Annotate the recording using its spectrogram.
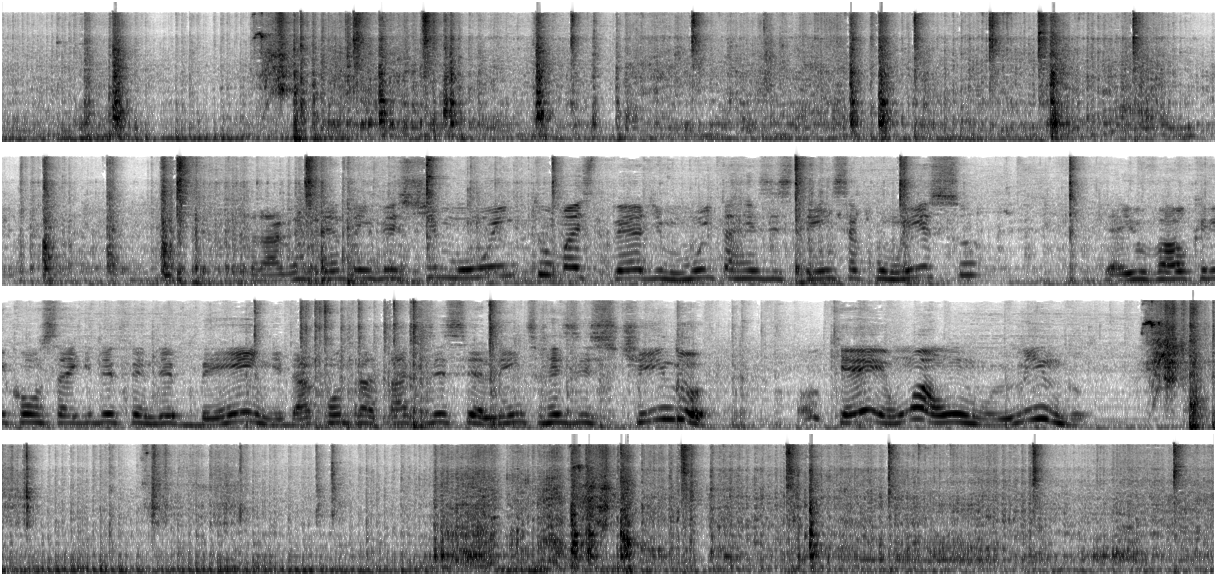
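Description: Spinning tops clash together with sharp clacks.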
